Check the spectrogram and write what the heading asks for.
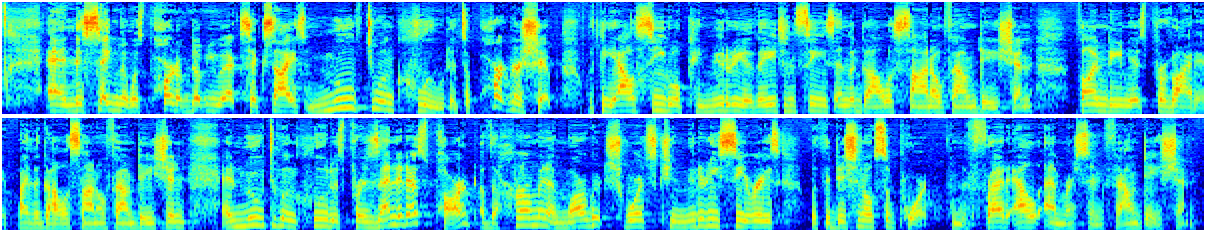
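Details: Adult woman; normal speech.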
